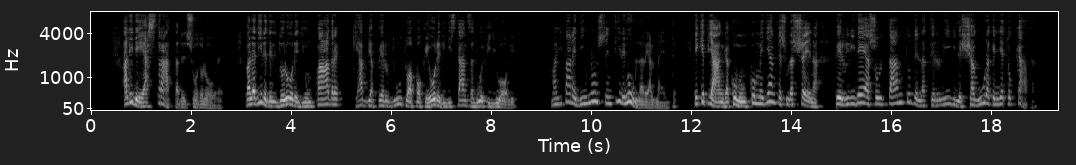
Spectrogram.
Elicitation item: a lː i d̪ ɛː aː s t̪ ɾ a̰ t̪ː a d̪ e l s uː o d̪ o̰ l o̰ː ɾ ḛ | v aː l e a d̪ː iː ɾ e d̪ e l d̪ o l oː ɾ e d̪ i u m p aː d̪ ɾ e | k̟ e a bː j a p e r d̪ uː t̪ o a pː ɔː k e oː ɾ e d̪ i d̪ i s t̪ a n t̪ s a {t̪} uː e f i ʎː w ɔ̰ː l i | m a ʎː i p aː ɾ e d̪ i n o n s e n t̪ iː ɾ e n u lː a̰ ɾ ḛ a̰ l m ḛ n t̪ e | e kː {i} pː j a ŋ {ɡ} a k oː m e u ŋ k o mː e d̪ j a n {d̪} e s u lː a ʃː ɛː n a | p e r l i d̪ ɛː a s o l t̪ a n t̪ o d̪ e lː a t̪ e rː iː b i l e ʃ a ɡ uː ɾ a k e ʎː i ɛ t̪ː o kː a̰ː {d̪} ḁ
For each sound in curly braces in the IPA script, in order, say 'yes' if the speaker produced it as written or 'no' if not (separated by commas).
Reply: no, no, yes, no, no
